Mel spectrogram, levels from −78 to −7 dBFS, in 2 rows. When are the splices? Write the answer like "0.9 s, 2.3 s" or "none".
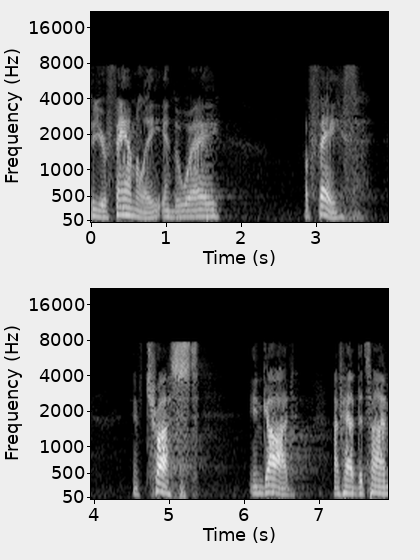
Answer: none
